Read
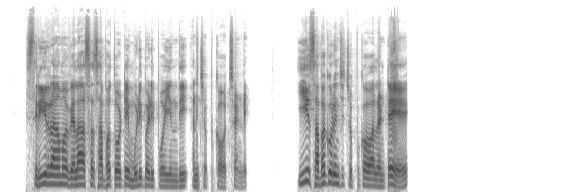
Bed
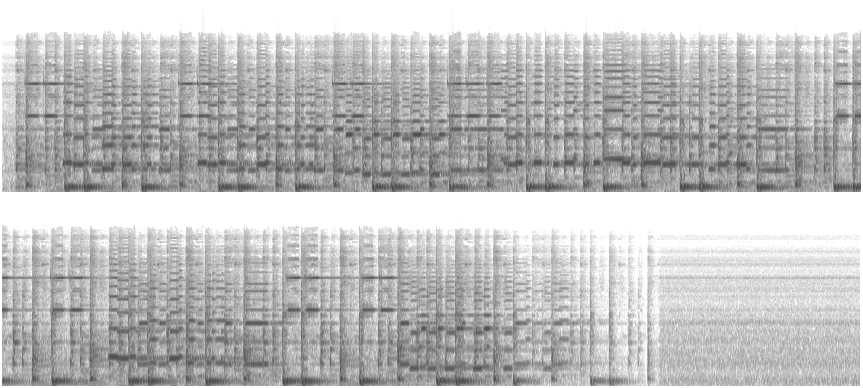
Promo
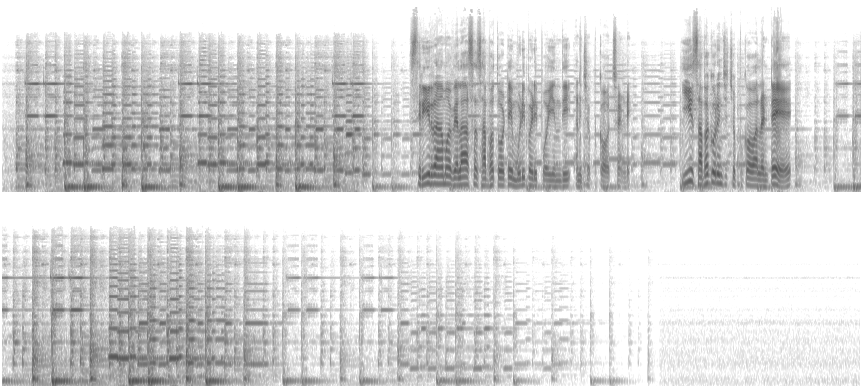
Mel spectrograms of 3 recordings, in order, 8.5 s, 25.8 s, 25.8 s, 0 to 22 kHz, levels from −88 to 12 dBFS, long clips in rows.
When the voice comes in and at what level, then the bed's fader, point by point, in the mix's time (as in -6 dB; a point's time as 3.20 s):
5.75 s, -6.0 dB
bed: 5.34 s -6 dB
5.67 s -22.5 dB
12.38 s -22.5 dB
13.40 s -3.5 dB
15.80 s -3.5 dB
17.34 s -19.5 dB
